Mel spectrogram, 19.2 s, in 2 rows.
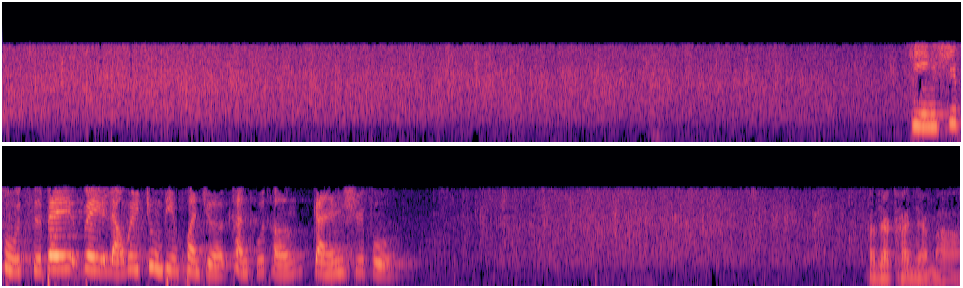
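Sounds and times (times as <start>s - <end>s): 
crowd applauding: 0.0s - 9.9s, 14.0s - 19.0s
speech: 9.1s - 13.6s, 18.3s - 19.1s.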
